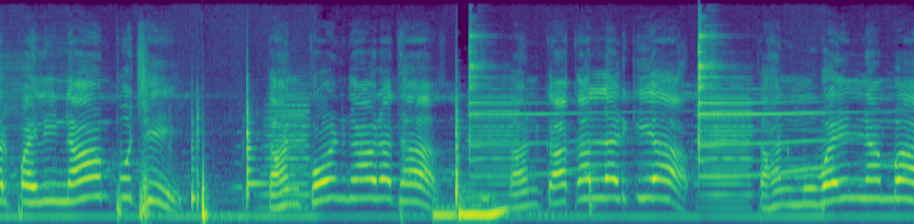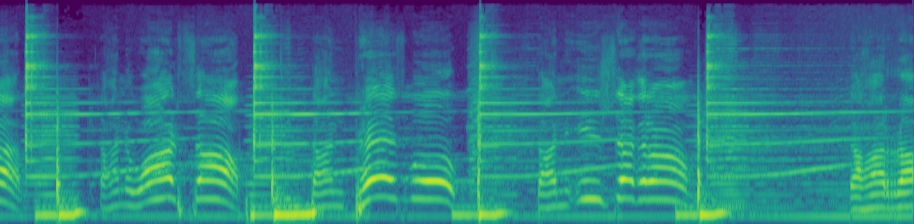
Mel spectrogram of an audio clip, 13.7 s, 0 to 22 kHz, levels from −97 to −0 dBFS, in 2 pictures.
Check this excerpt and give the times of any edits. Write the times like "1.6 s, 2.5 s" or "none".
none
